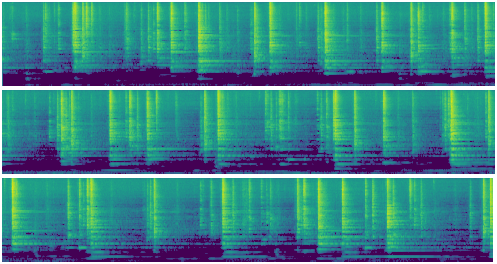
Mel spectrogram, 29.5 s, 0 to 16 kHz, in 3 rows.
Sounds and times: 0.1s CoolingMetalClicks 21.9s
22.5s CoolingMetalClicks 28.5s
29.1s CoolingMetalClicks 29.5s

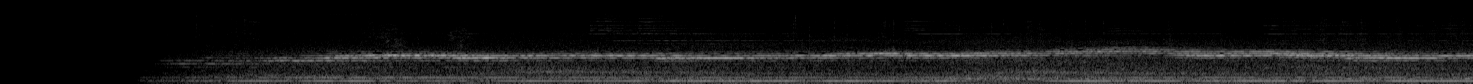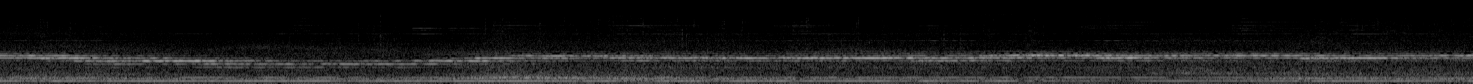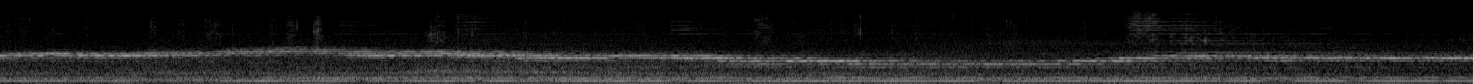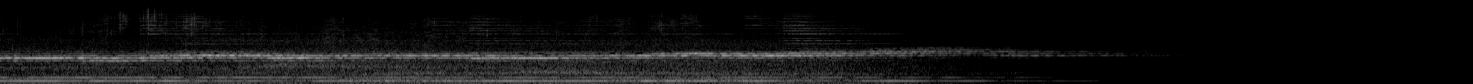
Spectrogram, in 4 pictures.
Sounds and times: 1.3s wind 55.5s
1.4s chimes 56.4s

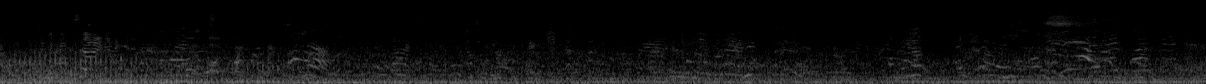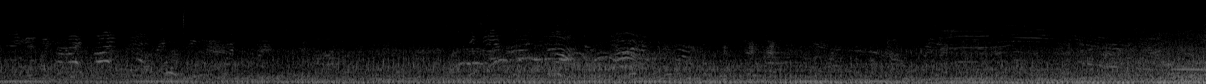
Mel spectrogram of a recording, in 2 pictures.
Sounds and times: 0.0s Crowd 24.1s
14.4s Police motorcyclists getting the crowd going 24.1s
14.6s Olympics vehicles 24.1s
20.8s Womens Cyclists pass 24.1s

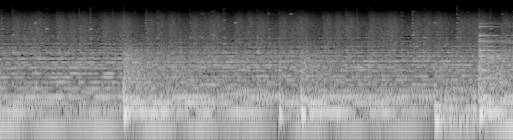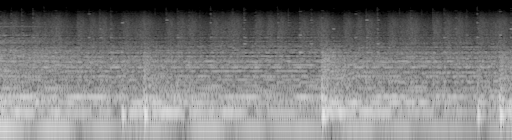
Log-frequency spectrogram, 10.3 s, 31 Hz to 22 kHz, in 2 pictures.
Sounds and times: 4.8s jingle 6.8s

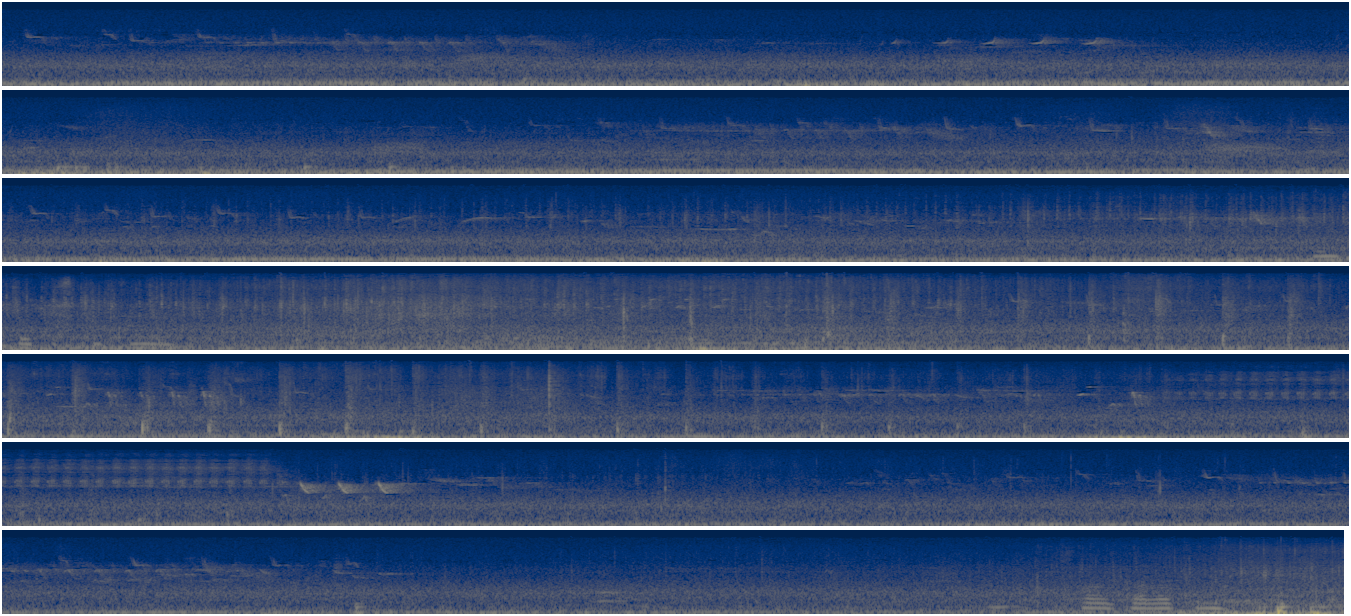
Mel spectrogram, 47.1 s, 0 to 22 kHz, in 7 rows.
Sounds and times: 6.8s other birds 36.9s
8.6s nightingale which singing near the river 21.2s
22.6s nightingale which singing near the river 36.9s
37.8s nightingale which singing near the river 42.6s
43.3s other birds 47.1s

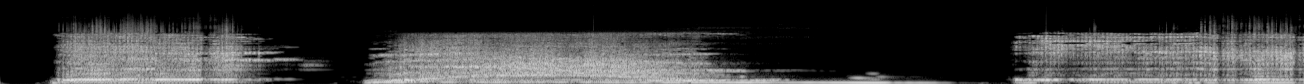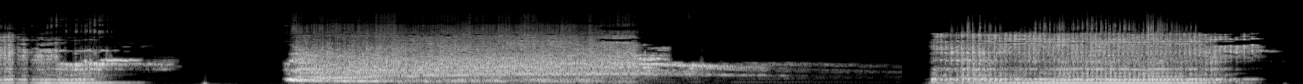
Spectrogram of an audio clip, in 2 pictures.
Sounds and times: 0.5s monster 8.8s
10.1s monster 14.6s
15.9s monster 25.6s

